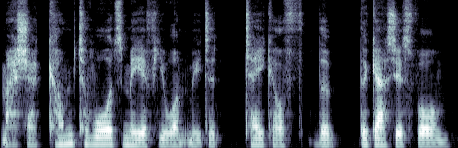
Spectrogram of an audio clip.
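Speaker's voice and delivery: hushed half-whisper with no voice at all. Speaking in character, half-whispering to the other character. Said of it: "I'm going to whisper".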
